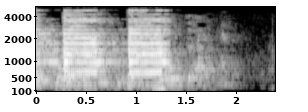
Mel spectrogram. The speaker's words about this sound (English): There's our alarm.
